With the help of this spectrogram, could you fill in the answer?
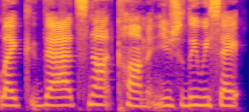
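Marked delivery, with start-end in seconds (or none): none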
